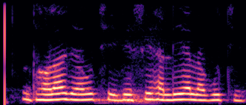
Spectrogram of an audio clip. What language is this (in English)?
Odia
